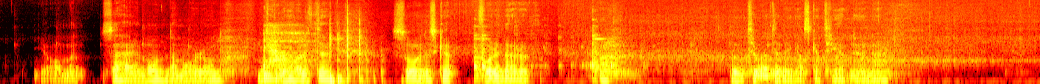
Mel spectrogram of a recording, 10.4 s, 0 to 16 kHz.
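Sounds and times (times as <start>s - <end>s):
speech: 1.0s - 6.2s, 7.3s - 9.1s
champagne glasses clinking: 4.7s - 6.4s.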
